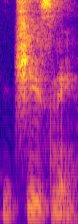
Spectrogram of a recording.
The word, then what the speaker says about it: Disney: palavra Disney em inglês, que não tem esse som de D no início e nem de A no final. Então a gente pronuncia Disney. Disney, e não Disney, ok? Então o D tem som de D mesmo, D, e o finalzinho é um som de I, então é Disney.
